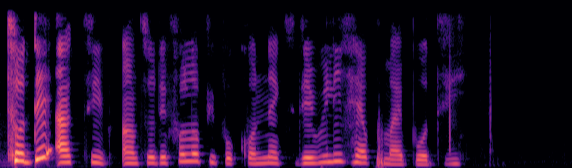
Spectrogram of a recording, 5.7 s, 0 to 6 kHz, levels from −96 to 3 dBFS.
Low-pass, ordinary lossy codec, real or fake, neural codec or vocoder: 5.4 kHz; none; real; none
